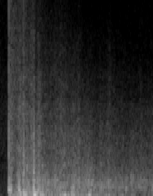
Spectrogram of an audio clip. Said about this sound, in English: There's the occasional uh, round being fired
